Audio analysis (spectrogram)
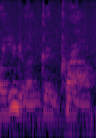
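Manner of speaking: usual speaking voice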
